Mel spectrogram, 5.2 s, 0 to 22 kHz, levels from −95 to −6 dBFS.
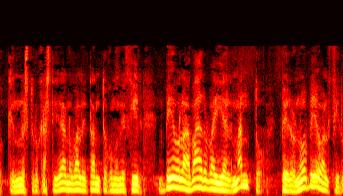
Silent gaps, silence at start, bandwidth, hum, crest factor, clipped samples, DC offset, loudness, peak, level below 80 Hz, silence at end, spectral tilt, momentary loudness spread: none; 0.15 s; 8.6 kHz; none; 14 dB; under 0.1%; under 0.1%; -24 LUFS; -8 dBFS; -62 dBFS; 0 s; -8.5 dB/octave; 8 LU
